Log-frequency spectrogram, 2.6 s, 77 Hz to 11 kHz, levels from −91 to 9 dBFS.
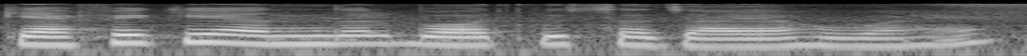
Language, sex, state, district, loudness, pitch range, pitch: Hindi, female, West Bengal, Alipurduar, -14 LUFS, 195-235 Hz, 220 Hz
